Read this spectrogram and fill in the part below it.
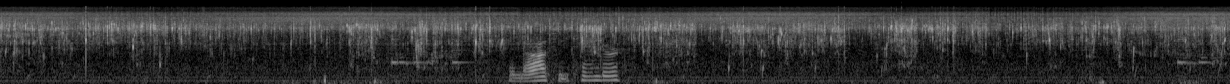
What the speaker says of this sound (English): Okay, I'm just going to rinse them and cool them.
